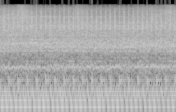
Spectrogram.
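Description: Deathcore band playing: heavily distorted, low-tuned electric guitars over fast, even kick-drum strokes, loud and dense throughout.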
